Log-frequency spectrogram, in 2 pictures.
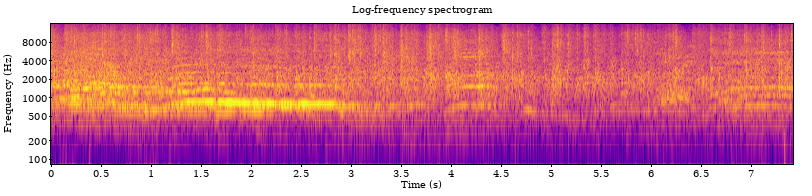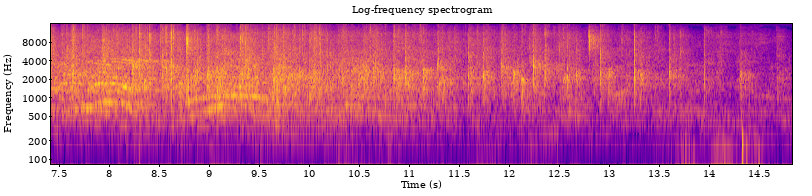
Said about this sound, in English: Thank y'all. Thank y'all. Appreciate it. One more big round of applause for these folks.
